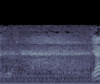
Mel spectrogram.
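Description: Steady low electrical hum with a faint, steady high-pitched whine under it: the recording's background noise in a pause between spoken phrases of a sermon.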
